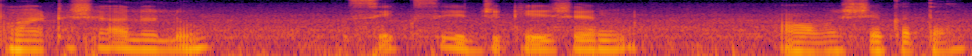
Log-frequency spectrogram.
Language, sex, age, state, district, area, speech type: Telugu, female, 18-30, Andhra Pradesh, Kurnool, rural, spontaneous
